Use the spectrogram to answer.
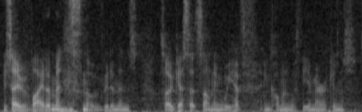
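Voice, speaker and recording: A young man with a relaxed Australian accent talks his way through a speedrun in a chatty, self-deprecating ramble. His voice sits on the low side, and a faint hiss of noise runs under the recording. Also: a little fast. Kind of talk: casual commentary over gameplay.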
